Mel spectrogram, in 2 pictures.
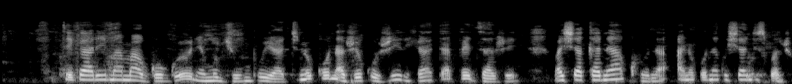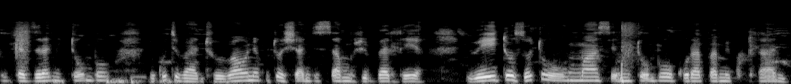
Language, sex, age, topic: Ndau, female, 36-49, education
